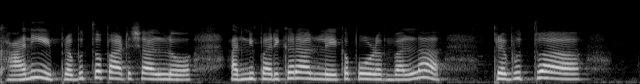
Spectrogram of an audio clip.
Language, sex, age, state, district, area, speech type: Telugu, female, 18-30, Telangana, Nirmal, urban, spontaneous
